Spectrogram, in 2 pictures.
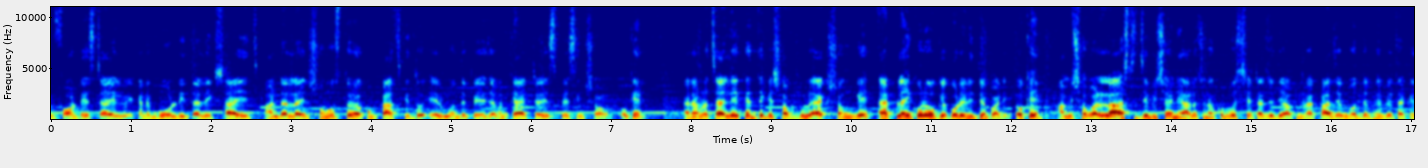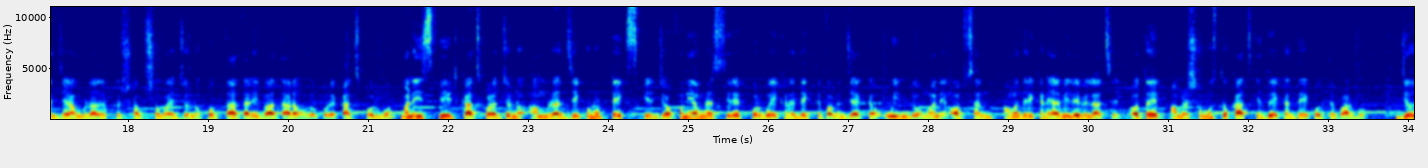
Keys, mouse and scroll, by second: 6.2 click, 9.8 click, 25.3 click.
